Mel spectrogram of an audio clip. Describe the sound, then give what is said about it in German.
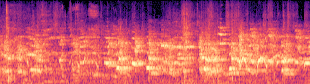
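A crowd of dogs being let out of a kennel barks and yips all at once, a dense, nonstop chorus of overlapping high yelps and woofs, loud, with no pause for the whole stretch. “Die Hunde kriegen wir nie alle in Sicherheit.”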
